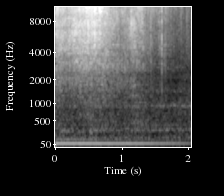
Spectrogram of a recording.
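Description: Picanha steak sizzling in a hot pan just after being flipped, a loud, steady, close hiss and crackle that swells then eases slightly, with no talk.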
